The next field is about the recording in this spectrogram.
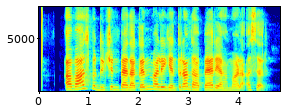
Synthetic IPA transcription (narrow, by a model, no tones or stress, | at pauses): aːʋaːzpɾəd̪ukʃənpɛːd̪akɐɾən̆ʋaːlejɐ̃nt̪ɾãːd̪aːpɛːɾɪjaɦɐmaːɽa̰ʔɐsə̰ɾ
